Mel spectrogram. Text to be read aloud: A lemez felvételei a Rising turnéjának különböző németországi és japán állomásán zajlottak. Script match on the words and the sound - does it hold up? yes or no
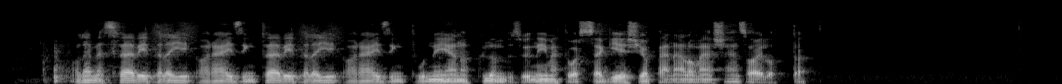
no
